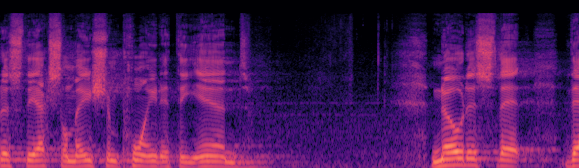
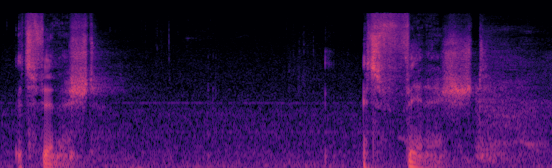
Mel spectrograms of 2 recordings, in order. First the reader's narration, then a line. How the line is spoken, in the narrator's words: after having had the sour wine, Jesus cries out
